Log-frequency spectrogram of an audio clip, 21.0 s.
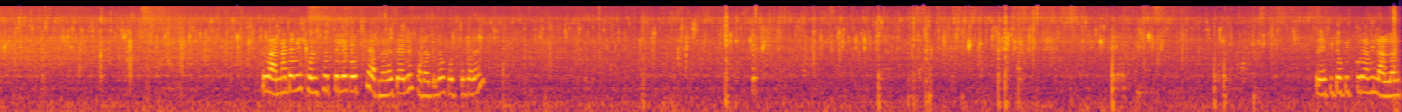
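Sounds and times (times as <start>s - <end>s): food sizzling in hot oil: 0.0s - 21.0s
metal spatula turning food: 4.5s - 21.0s.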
